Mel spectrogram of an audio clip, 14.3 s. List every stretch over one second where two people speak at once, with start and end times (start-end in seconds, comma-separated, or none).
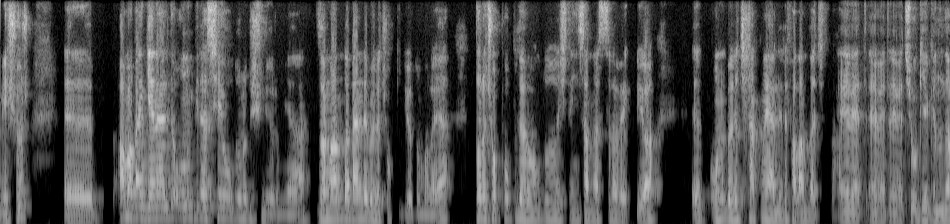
none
